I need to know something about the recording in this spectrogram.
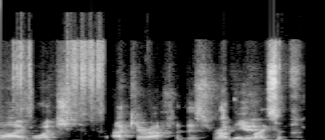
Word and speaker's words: Akira: the correct pronunciation. Sorry, that's thumbs up. Yeah, yeah, yeah. Thank you. Dude, Yeah, that's the Japanese way of pronouncing it.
